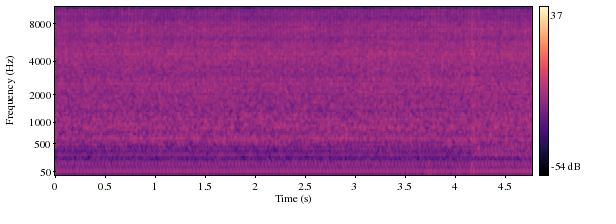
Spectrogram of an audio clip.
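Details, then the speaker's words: Repaired Generac 20 kW standby generator (model 0058871) at about 12,000 W load: a firm, even engine drone and low hum holding constant, no knocks or misses; 120 V, 60 Hz, THD 4.3%; healthy under load. "So I can hear the engine. It is working a little bit now, but THD remains quite low, 4.3%, and the sine wave looks largely unchanged."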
